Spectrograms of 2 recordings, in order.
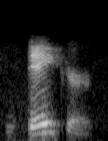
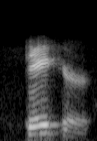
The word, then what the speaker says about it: Dacre: Yeah, because I thought it was I thought you pronounced it the way it was spelled. And I'm like, what is the E for? Just take the E off. But it's Dacre Montgomery.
